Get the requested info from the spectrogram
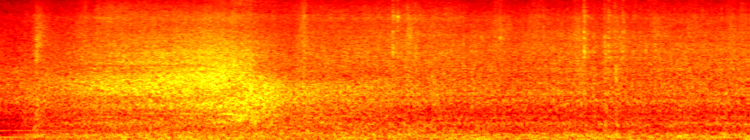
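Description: A car passing the cyclist on the road, its tyre and engine noise swelling to a peak about two seconds in and then fading. Under it runs a steady low rumble of wind on the camera microphone.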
